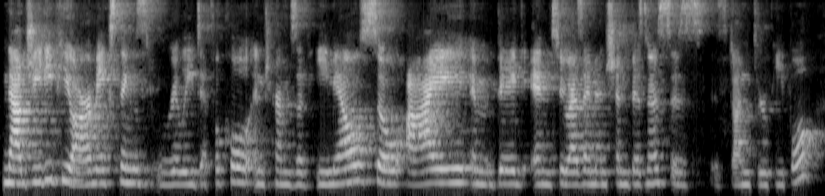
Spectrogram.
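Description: Chatty American woman in an echoey room. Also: on the high side. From United States. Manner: chatty, many fillers and restarts. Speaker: marketing guest. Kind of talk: conversational interview. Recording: roomy echoey sound.

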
